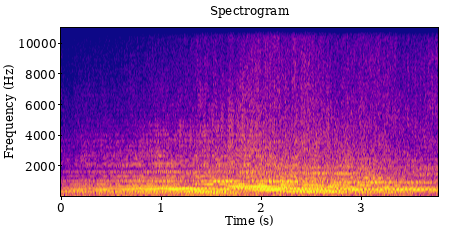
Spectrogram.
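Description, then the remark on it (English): A coal freight train, carrying coal from Wyoming mines toward power plants to the east, rumbles through a small town of about 9,000 with a loud, steady roar, its horn holding a sustained multi-toned blast over the grinding noise of the cars throughout. “it's a town characterized more by the dozens of trains that rumble through every day.”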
